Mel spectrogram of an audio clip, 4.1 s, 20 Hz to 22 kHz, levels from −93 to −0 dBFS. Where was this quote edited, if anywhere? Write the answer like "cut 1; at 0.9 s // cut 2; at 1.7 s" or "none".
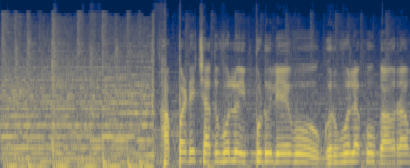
cut 1; at 1.5 s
